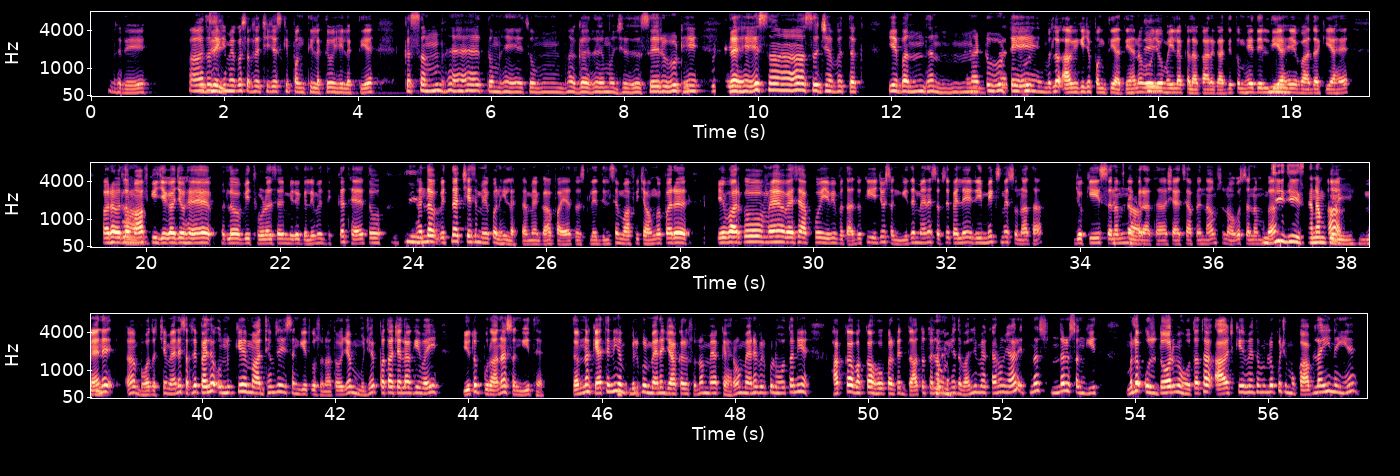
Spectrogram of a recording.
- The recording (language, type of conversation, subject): Hindi, podcast, आपका सबसे पसंदीदा गाना कौन सा है?
- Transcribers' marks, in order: singing: "कसम है तुम्हें, तुम अगर … बंधन ना टूटे"; singing: "मुझसे रूठे"; in English: "रीमिक्स"; tapping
